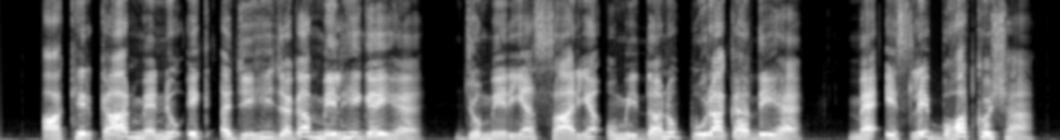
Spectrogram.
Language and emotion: Punjabi, happy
